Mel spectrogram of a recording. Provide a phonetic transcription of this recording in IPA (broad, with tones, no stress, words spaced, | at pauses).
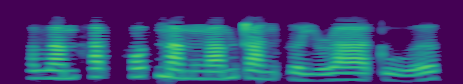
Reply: va˧mha˦˥k̚hɔ˦˥t̚ma˧m ŋa˧˥mʈa˧nkə˨˩jɹaː˧ t̪u˨˩˦ə̯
